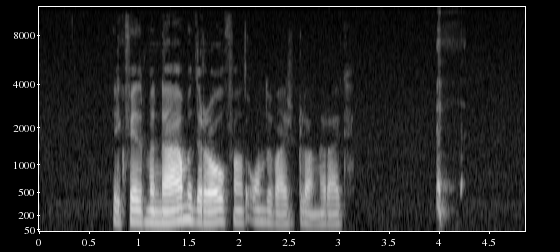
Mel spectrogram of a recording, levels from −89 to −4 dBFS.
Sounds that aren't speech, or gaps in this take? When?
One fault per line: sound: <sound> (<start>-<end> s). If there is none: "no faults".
sound: cough (4.0-4.3 s)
